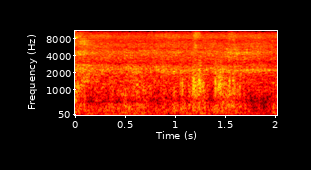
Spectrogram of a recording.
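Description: Wind buffeting the microphone: a noisy low rumble that eases off toward the end.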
